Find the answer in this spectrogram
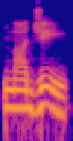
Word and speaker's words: Mudgee: we are at Mai I recently learned how to pronounce that that's Maji yeah seven is a check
